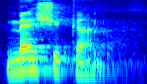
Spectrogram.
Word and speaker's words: Mexicano: In Nahuatl, the X is pronounced like chi. So the Spanish would say Mexicano. The Indian, Nahuatl, would say Mexicano.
